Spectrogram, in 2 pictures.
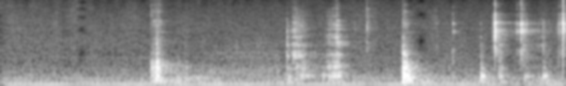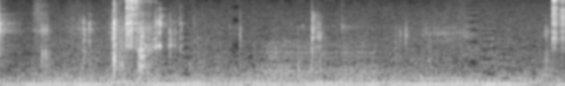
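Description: Scattered light metal clicks and clinks from handling a ratchet, socket and lag bolt, as the socket is fitted over the bolt's lock nut, starting about a second in and thickest in the middle.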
